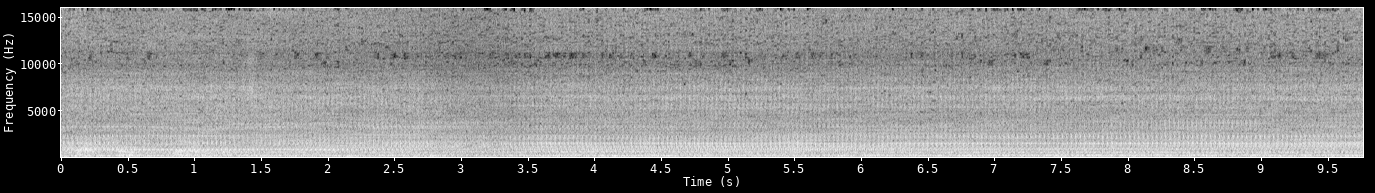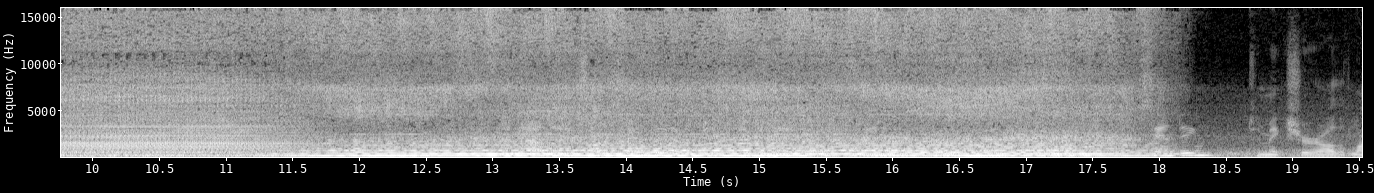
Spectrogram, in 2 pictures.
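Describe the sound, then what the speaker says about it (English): A drum sander runs a live-edge wood and resin charcuterie tray through, a loud steady machine drone that shifts to a heavier grinding hum midway as the workpiece feeds, then winds down at the end. "Now I'm going to run this through the drum sander a few times and just get the wood down level"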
